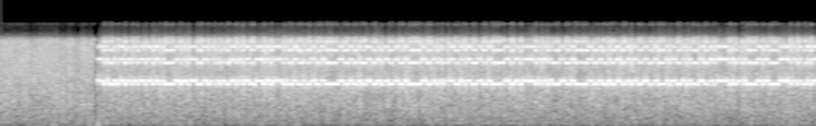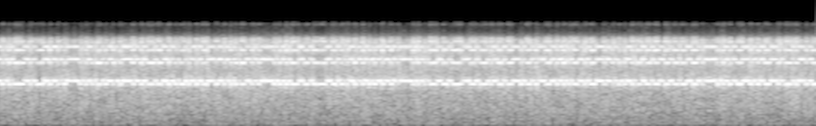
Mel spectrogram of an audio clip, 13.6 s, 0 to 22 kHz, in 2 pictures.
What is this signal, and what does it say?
Two-tone teleprinter signal, about 170 Hz shift.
